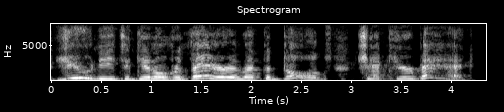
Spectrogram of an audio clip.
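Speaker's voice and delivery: very high, drawn-out mock yell; slow, high-pitched pretend shouting; mock yelling back. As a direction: imitate the employee yelling back in a high put-on voice. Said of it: "And she yells back".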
